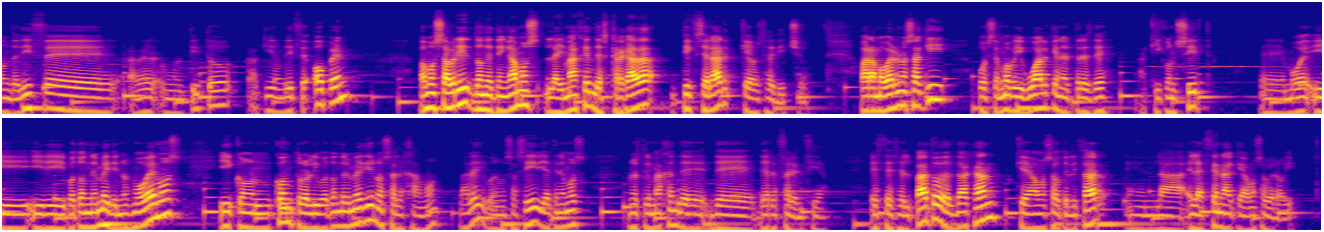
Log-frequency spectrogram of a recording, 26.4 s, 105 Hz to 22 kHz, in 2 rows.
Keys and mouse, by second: 0.2-1.7 right drag, 2.3 middle click, 3.8 click, 10.0 shift+middle click, 11.0 shift+middle click, 12.2 shift+middle click, 12.9 shift+middle click, 13.8 shift+middle click, 16.6-19.2 ctrl+middle drag, 19.5 ctrl+middle click, 20.8 shift+middle click, 21.8 ctrl+middle click, 23.2-24.6 shift+middle drag.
